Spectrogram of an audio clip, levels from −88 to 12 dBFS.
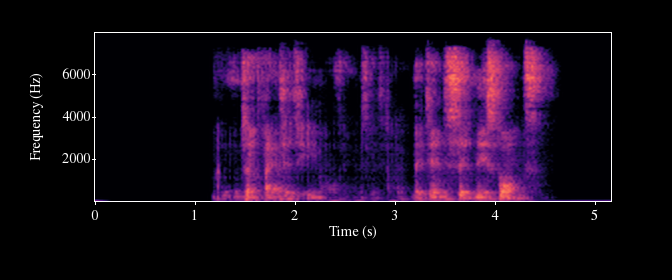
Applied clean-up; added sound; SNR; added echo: neural mask model DeepFilterNet 3.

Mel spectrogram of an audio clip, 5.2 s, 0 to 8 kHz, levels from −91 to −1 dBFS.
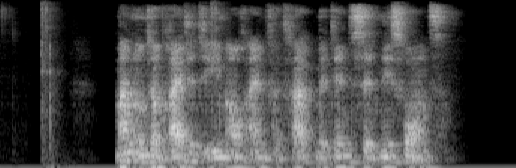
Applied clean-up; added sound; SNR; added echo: none; Tap; 19 dB; reverberation time 0.2 s.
